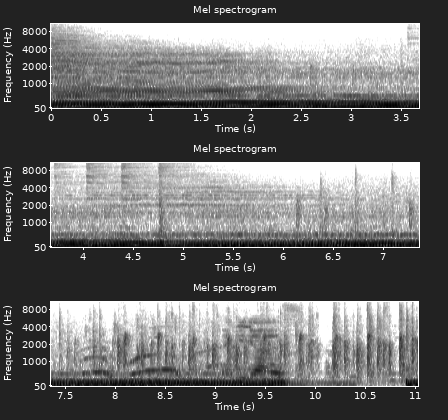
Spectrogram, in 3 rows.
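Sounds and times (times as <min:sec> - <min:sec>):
guitar and bass drone: 0:00.0 - 0:10.1
audience whooping and shouting: 0:07.5 - 0:09.8.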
